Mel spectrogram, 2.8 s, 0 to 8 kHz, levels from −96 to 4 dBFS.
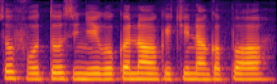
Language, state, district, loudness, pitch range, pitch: Nyishi, Arunachal Pradesh, Papum Pare, -16 LUFS, 195-200 Hz, 195 Hz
